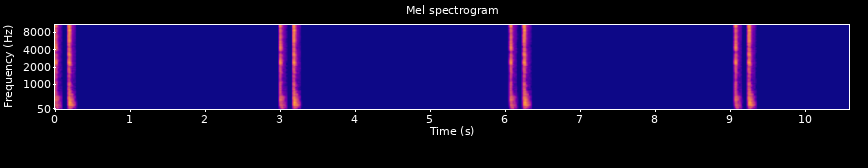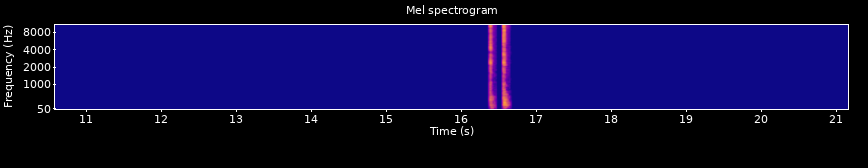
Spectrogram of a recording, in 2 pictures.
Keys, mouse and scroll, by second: 2.0 click, 5.1 click, 7.6-8.7 drag, 10.4 middle click, 15.5 click.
